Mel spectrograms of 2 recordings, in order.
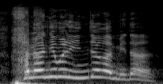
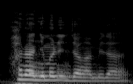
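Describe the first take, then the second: First: Said in the usual way. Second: Low, soft and inward, 하나님을 said gently; quiet, devout repeat of 하나님을 인정합니다; hushed affirmation. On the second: Acted. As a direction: drop to a hush on 하나님을 인정합니다.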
